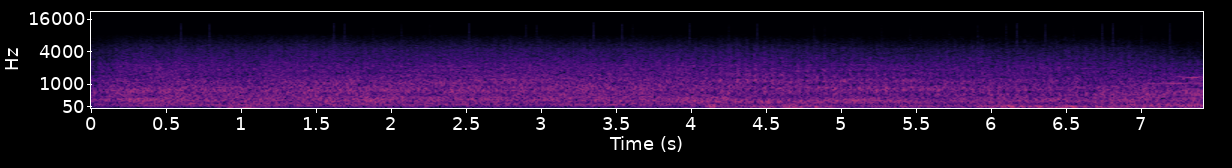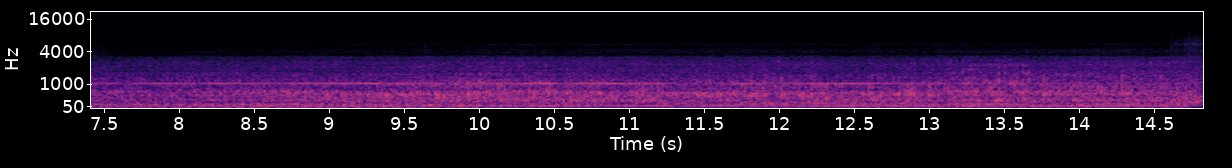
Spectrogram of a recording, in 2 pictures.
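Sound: helicopter rotor noise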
